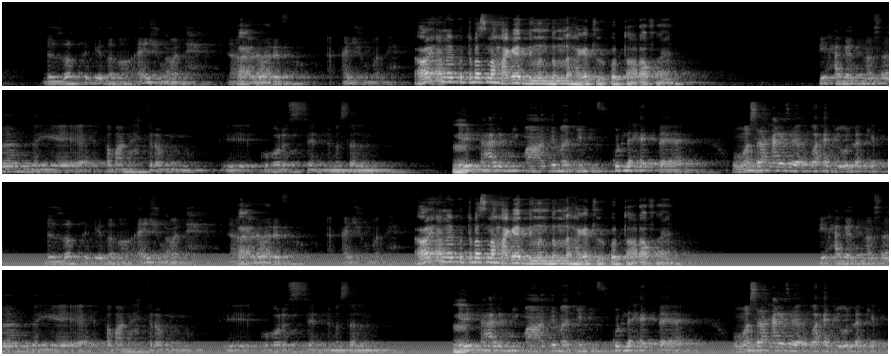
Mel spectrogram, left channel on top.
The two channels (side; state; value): right; noise; hum, 10 dB below the sound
